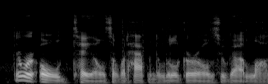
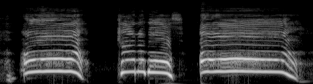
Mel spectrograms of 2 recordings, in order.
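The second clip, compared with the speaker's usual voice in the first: put-on very high, loud terrified child's shriek; piercing high child's screams; little girl shrieking; 14 dB louder, much slower than usual. A narrator's reading. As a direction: shriek in terror like a fleeing girl. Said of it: "the little girl shrieked".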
